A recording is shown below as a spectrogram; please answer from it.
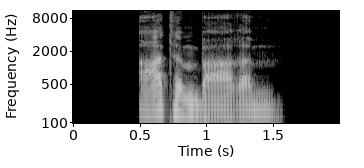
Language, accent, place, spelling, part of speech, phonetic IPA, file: German, Germany, Berlin, atembarem, adjective, [ˈaːtəmbaːʁəm], De-atembarem.ogg
- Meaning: strong dative masculine/neuter singular of atembar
